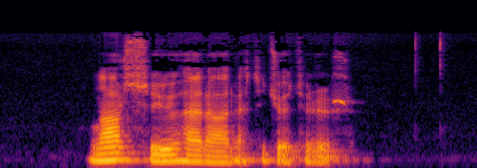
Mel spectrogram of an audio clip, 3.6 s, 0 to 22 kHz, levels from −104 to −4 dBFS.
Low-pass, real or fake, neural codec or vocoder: 10.8 kHz; real; none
